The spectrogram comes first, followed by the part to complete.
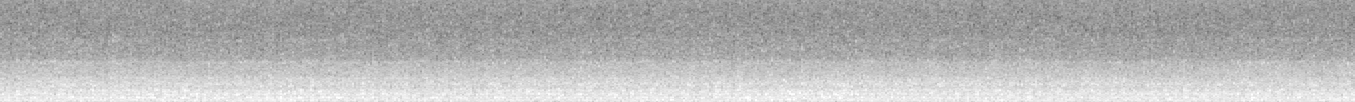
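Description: Faint steady background hiss with no distinct events: room tone.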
